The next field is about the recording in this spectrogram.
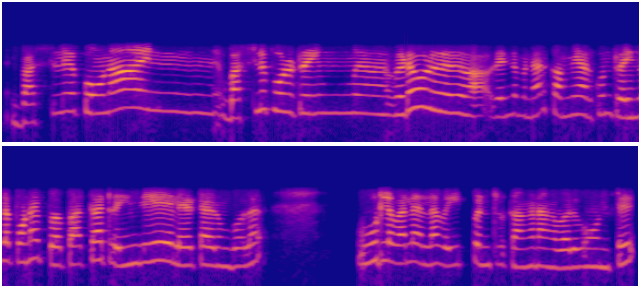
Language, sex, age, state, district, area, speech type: Tamil, female, 18-30, Tamil Nadu, Tiruppur, rural, conversation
